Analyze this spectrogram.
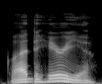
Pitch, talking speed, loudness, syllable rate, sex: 115 Hz, 235 wpm, -17 LUFS, 4.5 syllables/s, male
